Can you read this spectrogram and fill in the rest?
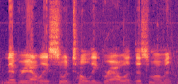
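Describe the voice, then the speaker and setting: A man's voice: fairly low pitch, flat delivery, a little fast, background noise. A man giving casual, irreverent livestream commentary on a video game, with salty muttered asides.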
